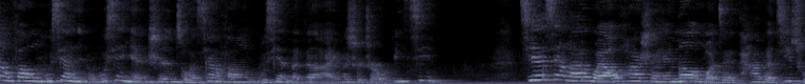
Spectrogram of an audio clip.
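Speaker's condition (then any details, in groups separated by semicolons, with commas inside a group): No condition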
